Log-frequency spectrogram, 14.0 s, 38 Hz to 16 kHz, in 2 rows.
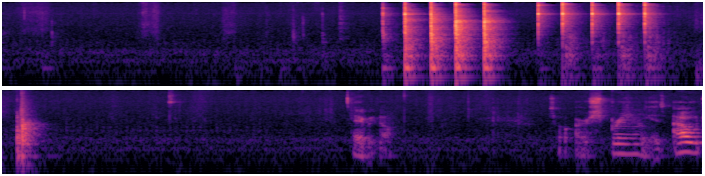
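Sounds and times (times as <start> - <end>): hammer tapping metal pin punch: 3.8 - 6.6.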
